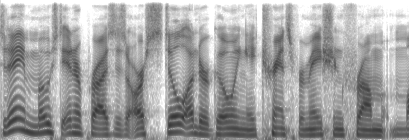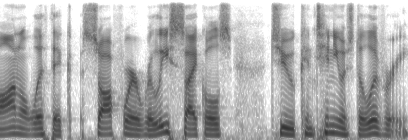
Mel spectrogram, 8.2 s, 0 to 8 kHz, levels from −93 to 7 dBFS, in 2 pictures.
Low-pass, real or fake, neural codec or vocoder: 7.2 kHz; real; none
